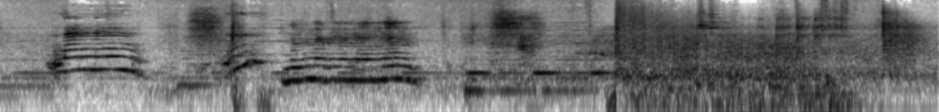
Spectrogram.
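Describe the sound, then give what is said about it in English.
A bomb explodes during shelling in Syria: a sudden broad blast about two-thirds through, followed by sustained rumbling noise. Wavering high wailing cries sound out before it. “The sound of a bomb.”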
